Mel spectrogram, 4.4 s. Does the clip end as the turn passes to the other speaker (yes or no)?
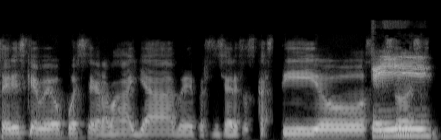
no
